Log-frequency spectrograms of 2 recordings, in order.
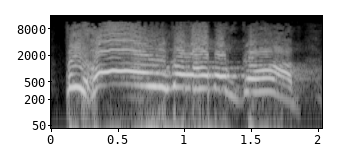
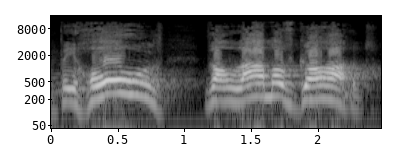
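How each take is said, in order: First: It is said with shock and amazement. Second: It is said in a calm, pleasant way.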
